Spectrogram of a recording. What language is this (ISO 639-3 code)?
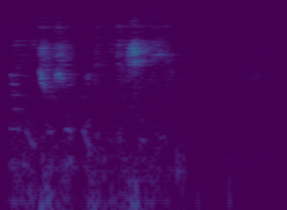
zho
